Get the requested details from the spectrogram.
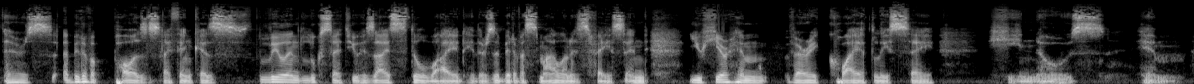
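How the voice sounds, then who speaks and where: A man's voice: deep voice, normal speed, darkish tone, dry recording. A man narrating his character in a tabletop game, hesitant and full of fillers. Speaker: player. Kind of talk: tabletop role-play narration.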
